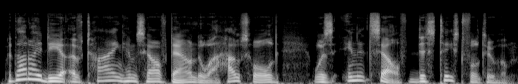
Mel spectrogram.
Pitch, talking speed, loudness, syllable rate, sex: 130 Hz, 185 wpm, -17 LUFS, 5.2 syllables/s, male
